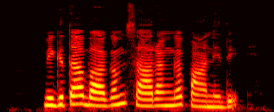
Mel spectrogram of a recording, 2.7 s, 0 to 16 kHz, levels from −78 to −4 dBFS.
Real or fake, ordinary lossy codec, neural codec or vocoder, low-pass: real; AAC, 48 kbps; none; 14.4 kHz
